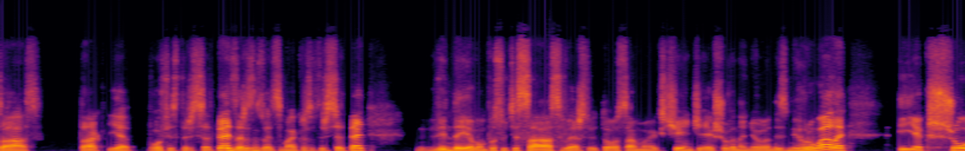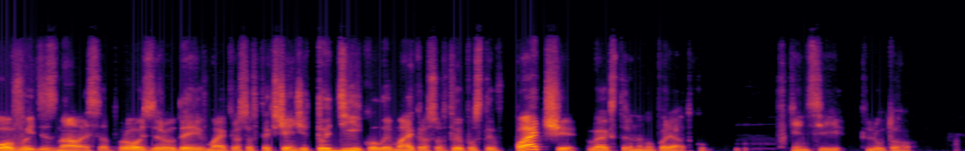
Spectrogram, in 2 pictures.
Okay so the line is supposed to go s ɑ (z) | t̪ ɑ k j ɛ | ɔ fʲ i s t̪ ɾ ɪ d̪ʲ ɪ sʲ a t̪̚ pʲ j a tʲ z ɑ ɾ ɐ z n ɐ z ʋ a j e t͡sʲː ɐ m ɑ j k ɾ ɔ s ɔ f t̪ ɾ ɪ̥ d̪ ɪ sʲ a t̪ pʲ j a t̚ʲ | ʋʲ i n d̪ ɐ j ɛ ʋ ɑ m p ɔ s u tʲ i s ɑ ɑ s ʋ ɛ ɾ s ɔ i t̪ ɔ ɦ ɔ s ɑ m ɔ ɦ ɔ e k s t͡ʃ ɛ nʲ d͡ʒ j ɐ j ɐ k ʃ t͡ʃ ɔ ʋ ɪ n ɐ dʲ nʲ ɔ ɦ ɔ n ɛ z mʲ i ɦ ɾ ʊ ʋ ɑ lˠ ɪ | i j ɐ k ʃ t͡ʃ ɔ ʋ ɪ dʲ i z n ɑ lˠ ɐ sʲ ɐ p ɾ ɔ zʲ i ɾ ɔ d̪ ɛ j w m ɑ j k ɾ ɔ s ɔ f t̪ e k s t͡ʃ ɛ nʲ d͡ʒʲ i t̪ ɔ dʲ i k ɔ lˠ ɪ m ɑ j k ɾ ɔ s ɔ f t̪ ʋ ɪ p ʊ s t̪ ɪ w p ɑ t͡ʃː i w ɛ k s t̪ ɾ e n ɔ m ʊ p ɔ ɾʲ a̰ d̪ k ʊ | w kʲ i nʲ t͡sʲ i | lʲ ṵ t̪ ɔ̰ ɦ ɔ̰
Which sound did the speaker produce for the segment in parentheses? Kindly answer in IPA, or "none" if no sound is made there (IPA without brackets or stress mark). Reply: s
